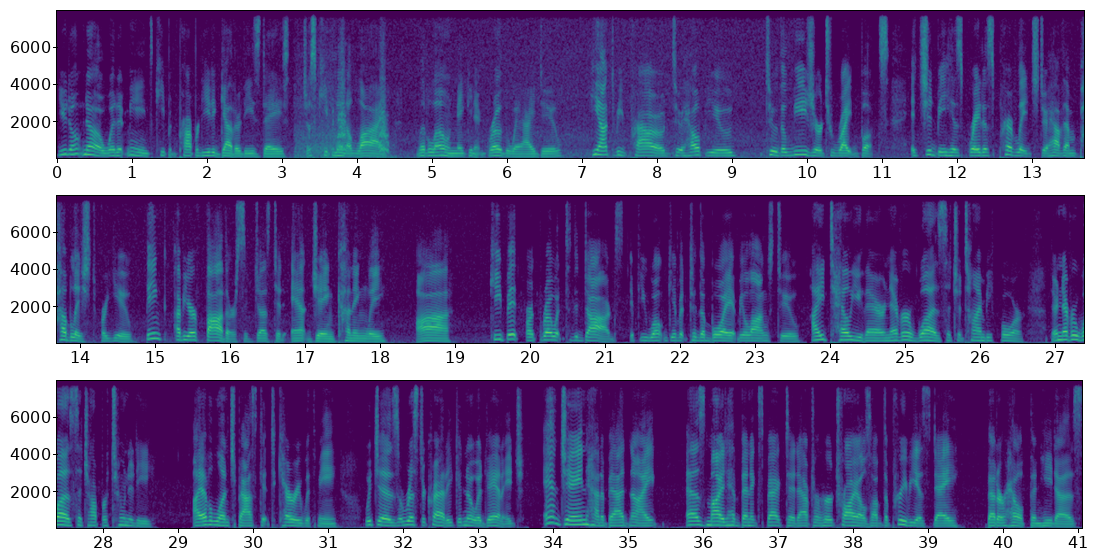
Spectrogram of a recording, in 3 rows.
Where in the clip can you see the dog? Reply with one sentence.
You can hear the dog from 3.1 to 4.5 s.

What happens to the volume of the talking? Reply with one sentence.
The volume of the talking stays about the same.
